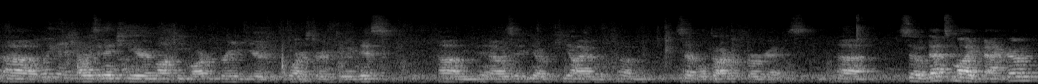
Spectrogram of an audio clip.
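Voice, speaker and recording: Amid strong room echo and noticeable background noise, a man speaks at a moderate pace with fairly even intonation. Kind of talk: presentation talk. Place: meeting room.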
